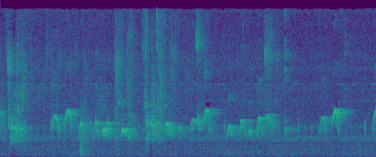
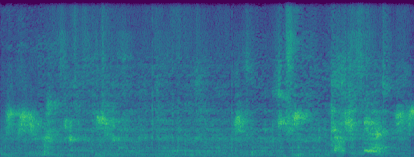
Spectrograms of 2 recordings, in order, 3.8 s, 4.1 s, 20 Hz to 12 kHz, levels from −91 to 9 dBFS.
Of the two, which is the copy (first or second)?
second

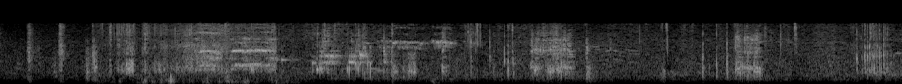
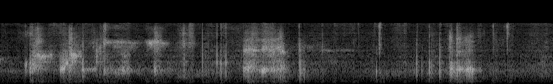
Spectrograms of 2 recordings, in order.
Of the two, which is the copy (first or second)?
second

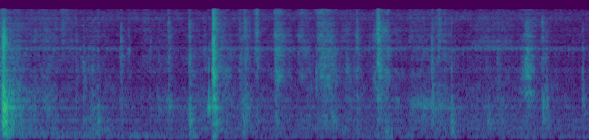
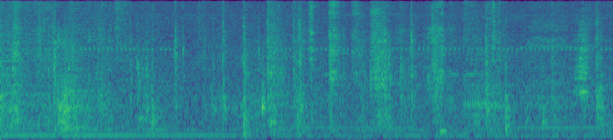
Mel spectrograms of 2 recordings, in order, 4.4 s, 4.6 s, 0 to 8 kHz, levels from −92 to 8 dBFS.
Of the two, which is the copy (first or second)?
first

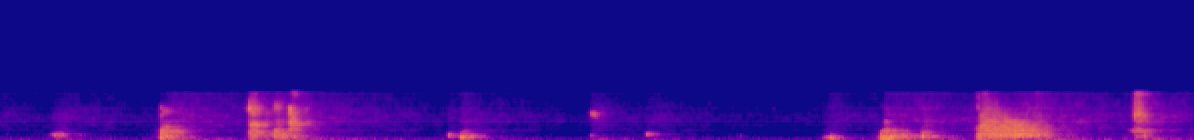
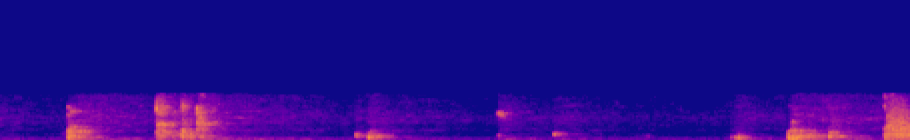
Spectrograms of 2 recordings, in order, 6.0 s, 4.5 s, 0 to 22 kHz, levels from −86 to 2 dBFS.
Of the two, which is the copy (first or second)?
first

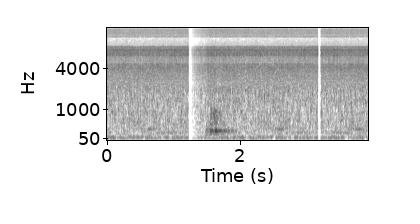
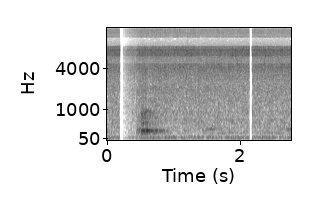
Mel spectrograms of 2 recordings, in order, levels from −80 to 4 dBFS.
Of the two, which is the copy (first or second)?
first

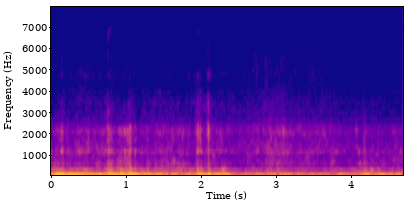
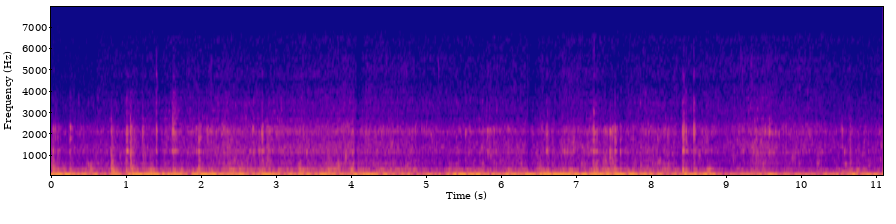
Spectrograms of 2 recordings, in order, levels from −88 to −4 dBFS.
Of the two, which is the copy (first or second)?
first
